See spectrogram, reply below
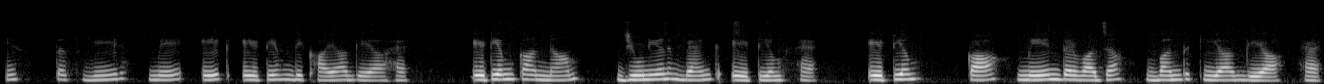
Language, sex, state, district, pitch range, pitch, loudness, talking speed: Hindi, female, Uttar Pradesh, Varanasi, 200-225 Hz, 210 Hz, -17 LUFS, 110 wpm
